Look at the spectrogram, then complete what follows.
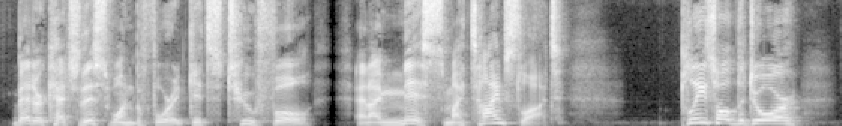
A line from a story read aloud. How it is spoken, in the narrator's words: Casey yelled as he rushed to get in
